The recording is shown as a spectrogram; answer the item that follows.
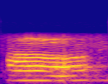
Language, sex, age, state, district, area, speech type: Odia, female, 18-30, Odisha, Balangir, urban, conversation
